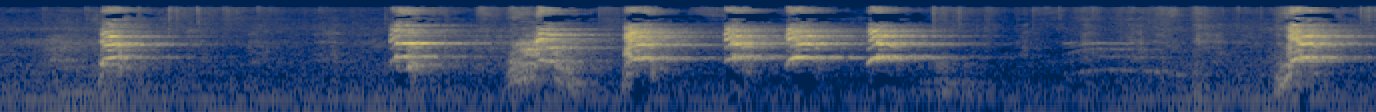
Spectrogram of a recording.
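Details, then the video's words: Pug puppy, a newly arrived family dog, giving a series of short, sharp, high yapping barks: one alone, then a quick run of five close together, a pause, and a final bark, in an otherwise quiet room. "Cute Pug Puppy"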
